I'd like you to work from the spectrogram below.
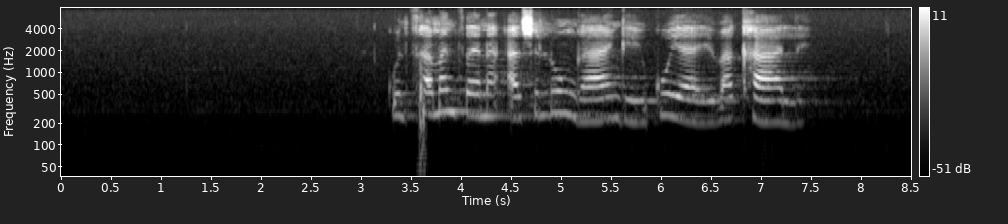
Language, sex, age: Tsonga, female, 24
